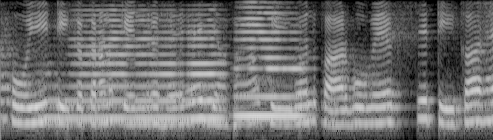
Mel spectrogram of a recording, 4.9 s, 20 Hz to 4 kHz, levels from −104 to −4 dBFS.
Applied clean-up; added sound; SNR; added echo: neural mask model RNNoise.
